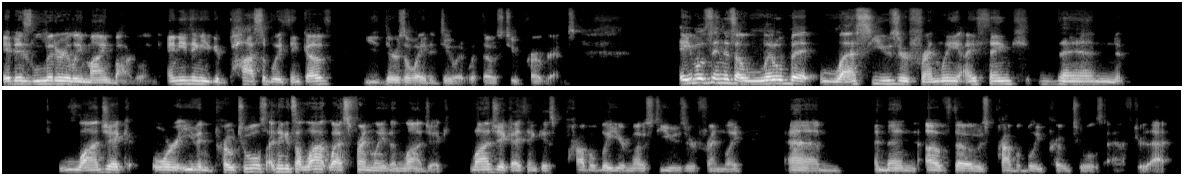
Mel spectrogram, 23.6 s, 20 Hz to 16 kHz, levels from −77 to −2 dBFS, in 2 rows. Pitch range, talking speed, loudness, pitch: 100-130 Hz, 170 wpm, -18 LUFS, 115 Hz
